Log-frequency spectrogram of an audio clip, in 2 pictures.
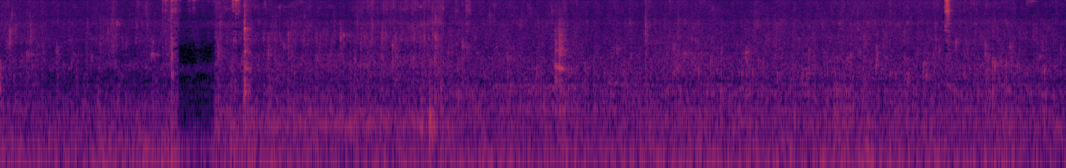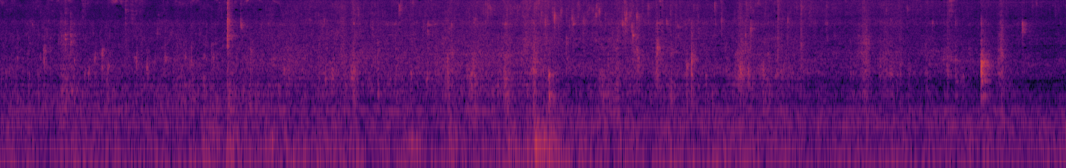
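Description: Battered potato slices (aloo pakoras) deep-frying in a wok of hot oil: a steady sizzle with scattered pops and crackles.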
